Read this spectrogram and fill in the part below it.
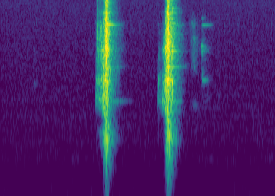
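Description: A metal tool clacks sharply twice.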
